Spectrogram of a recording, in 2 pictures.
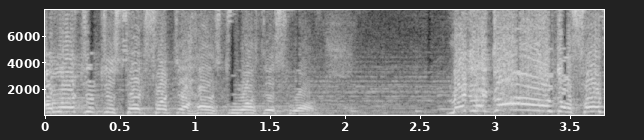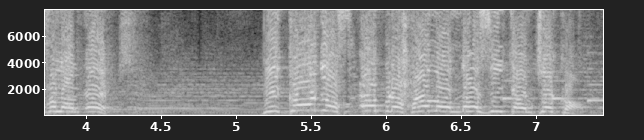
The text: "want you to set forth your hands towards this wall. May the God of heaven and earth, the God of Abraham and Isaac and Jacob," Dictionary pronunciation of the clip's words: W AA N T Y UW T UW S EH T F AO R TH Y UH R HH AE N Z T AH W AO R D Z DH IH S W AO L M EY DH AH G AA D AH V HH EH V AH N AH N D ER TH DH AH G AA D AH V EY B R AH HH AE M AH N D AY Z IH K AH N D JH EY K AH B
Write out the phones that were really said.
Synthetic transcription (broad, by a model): W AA N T Y UW T UW S EH T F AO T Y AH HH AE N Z T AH W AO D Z DH IH S W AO N M EY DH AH G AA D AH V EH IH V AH L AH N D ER T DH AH G AA D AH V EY B R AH HH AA M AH N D AY Z IH K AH N JH EY K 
